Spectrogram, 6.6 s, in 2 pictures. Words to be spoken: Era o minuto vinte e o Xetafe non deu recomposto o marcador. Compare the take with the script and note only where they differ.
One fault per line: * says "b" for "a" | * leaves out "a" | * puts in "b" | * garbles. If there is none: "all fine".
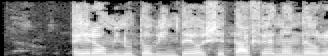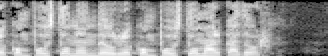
* puts in "non deu recomposto"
